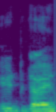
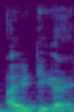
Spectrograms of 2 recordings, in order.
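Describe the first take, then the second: First: IT is said as the single word 'it'. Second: IT is spelled out as two letters, I-T. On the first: The speaker calls it wrong. "इट गाय नहीं है" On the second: The speaker calls it right. "ये आईटी guy है, ध्यान रखना"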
